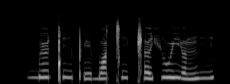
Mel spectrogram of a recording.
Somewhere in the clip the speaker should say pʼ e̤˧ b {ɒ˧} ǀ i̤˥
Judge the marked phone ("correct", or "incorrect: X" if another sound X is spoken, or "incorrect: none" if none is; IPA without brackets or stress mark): correct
